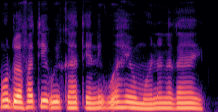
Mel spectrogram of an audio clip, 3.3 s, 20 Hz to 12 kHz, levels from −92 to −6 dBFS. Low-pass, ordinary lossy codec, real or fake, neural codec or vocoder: none; none; real; none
